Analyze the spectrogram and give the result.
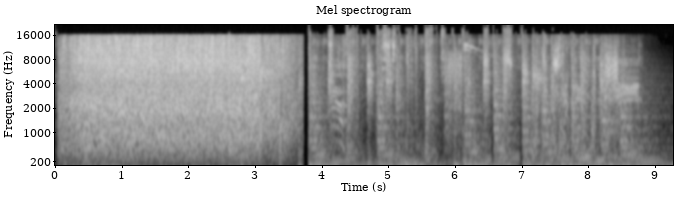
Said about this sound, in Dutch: Hallo jongens, even een applaus voor ons alle drie.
